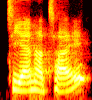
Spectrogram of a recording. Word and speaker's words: Tianna Tye: community online and yeah today I'm speaking to Tien Atty did I pronounce that your last name correctly I know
